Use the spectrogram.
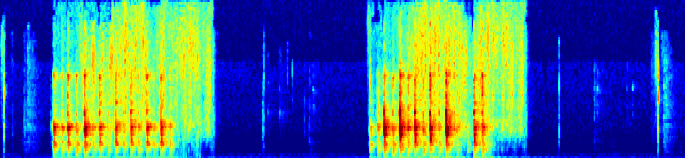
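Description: Two bursts of a deck of board game cards being shuffled, each lasting over a second with dense rapid riffling, separated by a quiet pause, close by and fairly soft.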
